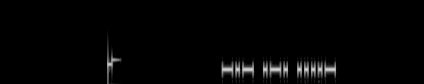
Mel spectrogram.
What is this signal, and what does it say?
Morse code, heard as a keyed tone, about 34 wpm, 700 Hz. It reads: KR4
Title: USA Call Sign Prefixes - 35wpm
